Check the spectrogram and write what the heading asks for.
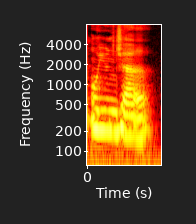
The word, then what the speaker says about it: oyuncağı: Onların oyuncağı. Oyuncak means toy. It ends in a K, so it becomes a soft G.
